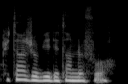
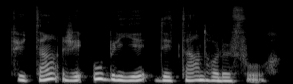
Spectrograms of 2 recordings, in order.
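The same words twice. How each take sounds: First: It is said fast. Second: It is said at normal speed.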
